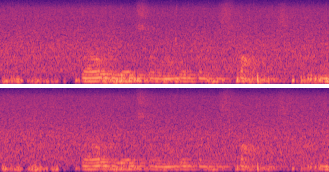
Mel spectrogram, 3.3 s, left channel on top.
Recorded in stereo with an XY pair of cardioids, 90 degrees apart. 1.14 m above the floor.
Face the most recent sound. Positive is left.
turn(degrees=30)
